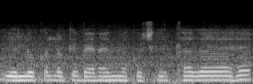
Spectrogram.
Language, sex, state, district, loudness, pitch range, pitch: Hindi, female, Odisha, Malkangiri, -14 LUFS, 190-195 Hz, 195 Hz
